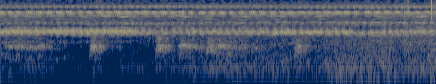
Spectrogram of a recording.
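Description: Steady night-time chorus of trilling animal calls: a pulsing trill at a middle pitch and a higher one run together without a break, with a few short, lower calls now and then.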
